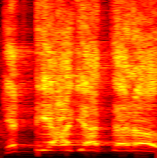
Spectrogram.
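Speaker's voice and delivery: high, loud rallying sermon delivery; full-force preaching. Acted. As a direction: proclaim it to a packed congregation at full voice. (ಪೂರ್ಣ ಶಕ್ತಿಯ ಜೋರಾದ ಪ್ರವಚನ)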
